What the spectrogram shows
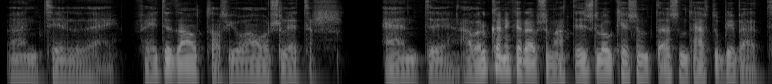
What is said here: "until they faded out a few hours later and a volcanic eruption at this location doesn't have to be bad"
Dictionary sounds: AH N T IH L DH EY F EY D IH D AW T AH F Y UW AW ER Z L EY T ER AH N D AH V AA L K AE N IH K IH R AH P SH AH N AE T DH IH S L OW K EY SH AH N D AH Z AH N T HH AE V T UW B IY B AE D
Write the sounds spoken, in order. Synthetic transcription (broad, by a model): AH N T IH L DH EY F EY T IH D AW T AH F Y UW AW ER S L EY T ER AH N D AH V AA L K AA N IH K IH R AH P S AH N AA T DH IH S L OW K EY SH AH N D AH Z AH N T HH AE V T UW B IY B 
